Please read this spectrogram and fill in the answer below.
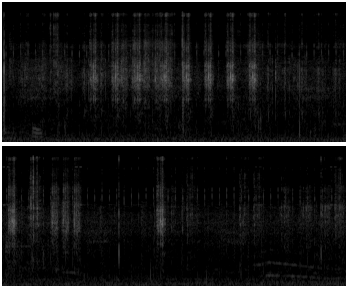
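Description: Boots of a marching flag escort striking a concrete surface: a run of faint, uneven taps, about two a second, mostly in the first half.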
